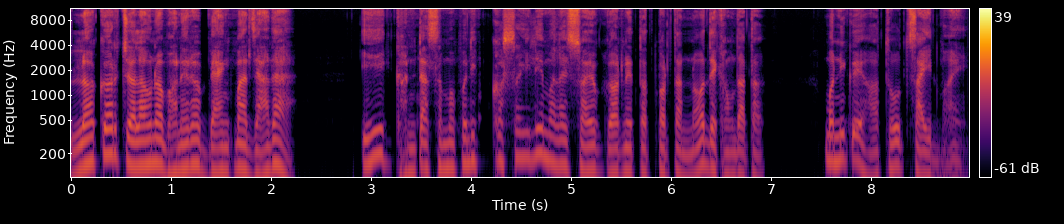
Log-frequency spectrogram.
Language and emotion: Nepali, sad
